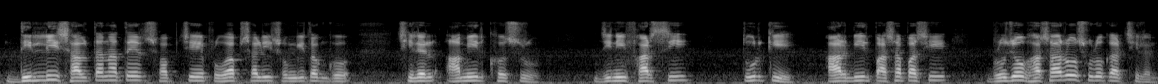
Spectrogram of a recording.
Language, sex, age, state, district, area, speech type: Bengali, male, 60+, West Bengal, Paschim Bardhaman, urban, read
